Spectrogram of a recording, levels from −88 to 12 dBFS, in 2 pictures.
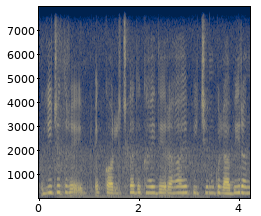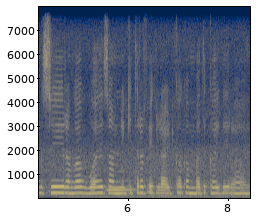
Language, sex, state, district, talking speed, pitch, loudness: Hindi, female, Bihar, Araria, 200 wpm, 245 Hz, -17 LUFS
